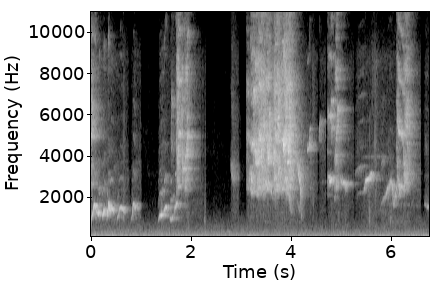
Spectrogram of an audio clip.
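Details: Murai batu, the white-rumped shama, from Medan, Indonesia: varied song opening with low mellow whistles, then loud, dense scratchy bursts and rising whistled notes, delivered in short phrases separated by short gaps.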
